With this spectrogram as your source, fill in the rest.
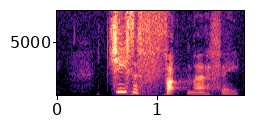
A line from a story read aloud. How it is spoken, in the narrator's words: Tom snaps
